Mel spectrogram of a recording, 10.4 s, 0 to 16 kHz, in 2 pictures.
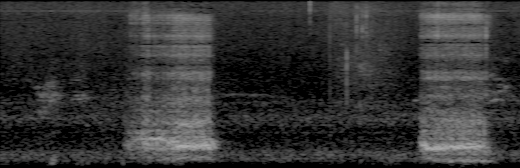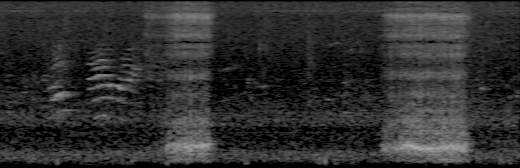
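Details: Shar Pei dog snoring: loud, buzzing snores about 12 breaths a minute, rough flutter on each in-breath with quiet pauses between.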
